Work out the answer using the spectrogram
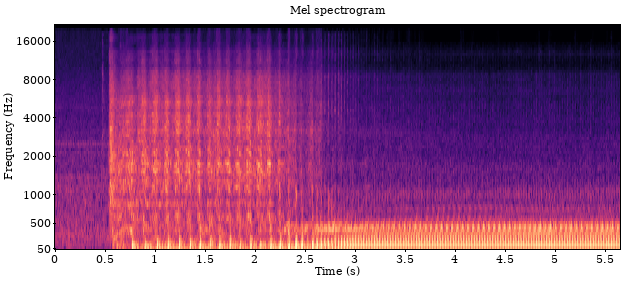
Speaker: so you might have been able to hear that little bit of a rattle in there actually muffler sounds good but it's broken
